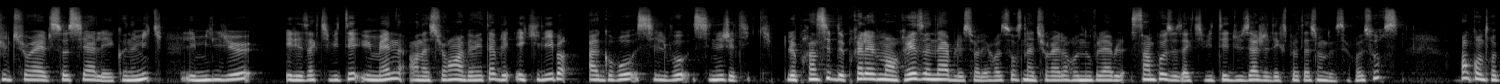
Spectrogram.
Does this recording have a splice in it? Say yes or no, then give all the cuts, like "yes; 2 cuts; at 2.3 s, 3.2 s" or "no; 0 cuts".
yes; 2 cuts; at 1.8 s, 7.8 s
